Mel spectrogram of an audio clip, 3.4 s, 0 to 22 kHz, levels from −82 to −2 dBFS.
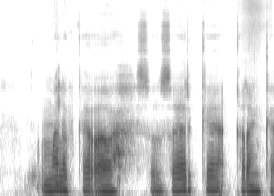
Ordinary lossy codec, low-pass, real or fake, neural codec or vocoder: none; none; real; none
